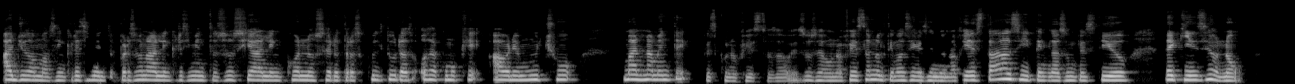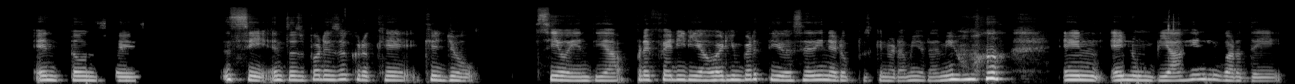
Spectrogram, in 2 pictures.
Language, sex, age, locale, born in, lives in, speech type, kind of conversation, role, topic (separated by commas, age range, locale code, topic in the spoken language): Spanish, female, 25-29, es-CO, Colombia, Spain, conversation, unstructured, none, ¿Qué te hace sentir más feliz al manejar tu dinero?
